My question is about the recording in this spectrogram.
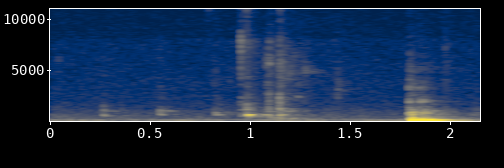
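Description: A few small plastic clicks as a Bio True contact lens solution bottle is handled over the palm, then a loud, dull thump near the end as the bottle is set down on the counter, over a faint steady low hum.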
